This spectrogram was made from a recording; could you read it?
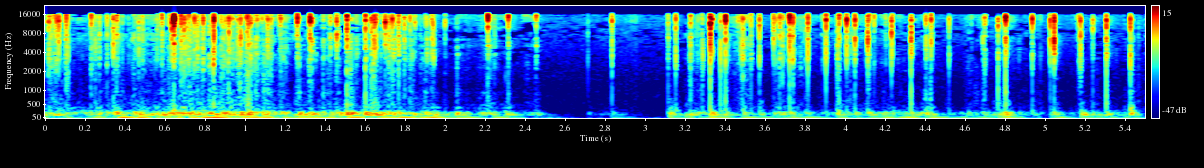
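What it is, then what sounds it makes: Metal microphone grille scratched with nails. Both hands scratch the hollow, dome-shaped metal wire-mesh grille of a Blue Yeti-style condenser microphone, with no foam cover, using long pointed acrylic nails. The result is a dense, rumbling throb with rapid scratchy ticks and bright crackles. It dips nearly to silence around the middle before the scratching resumes.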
